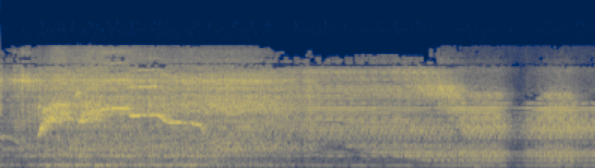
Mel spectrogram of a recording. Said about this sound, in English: Something's happening. What? The house. It's shaking. Oh, we've got to get out of here. The house is caving in.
